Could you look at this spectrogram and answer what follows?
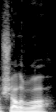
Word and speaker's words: Charleroi: Like how you pronounce king in French? Give me a second. I'm trying to remember how to pronounce this. Roi. Charleroi. Oh, Charleroi.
